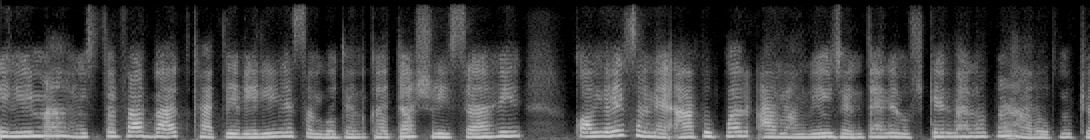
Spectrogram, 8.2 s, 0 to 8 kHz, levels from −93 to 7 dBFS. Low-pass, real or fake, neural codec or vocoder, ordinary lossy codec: none; fake; codec, 16 kHz, 1 kbps, FreqCodec, smaller model; none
